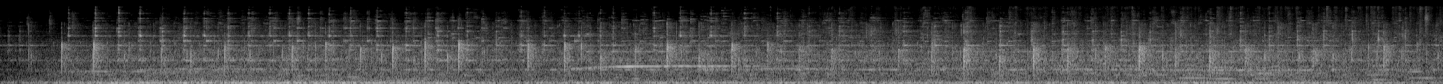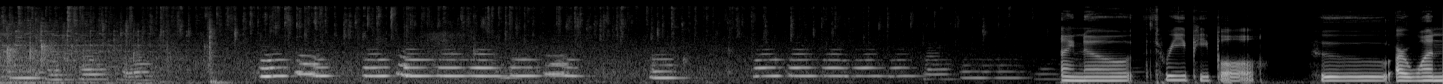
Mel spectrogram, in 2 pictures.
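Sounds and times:
nightly cheering and applause for healthcare workers: 0.0 - 24.6
rising whistle: 0.6 - 15.9
short horn-like toots: 1.2 - 16.1, 16.9 - 25.1
speech: 26.3 - 28.8.

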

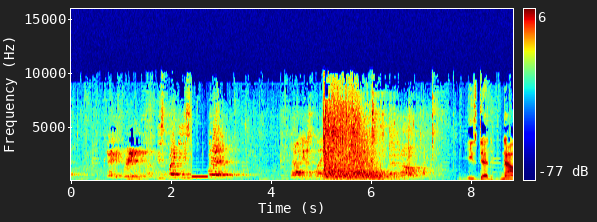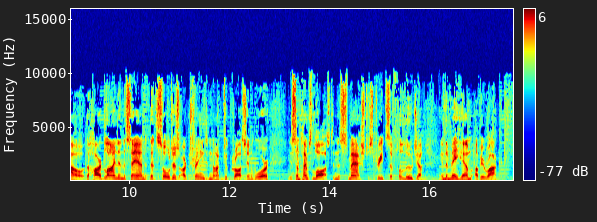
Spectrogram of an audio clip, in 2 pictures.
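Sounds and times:
speech: 0.9 - 3.3, 7.9 - 17.6
gunfire burst in a video clip: 5.0 - 6.5.

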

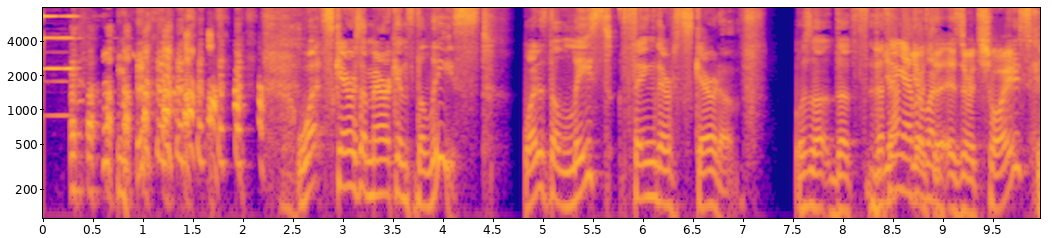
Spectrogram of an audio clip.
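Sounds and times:
bell ringing: 0.0 - 0.7
laughter: 0.3 - 2.4
speech: 0.3 - 9.9.

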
